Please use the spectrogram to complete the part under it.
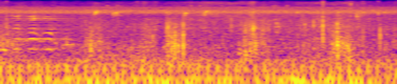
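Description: Several goats bleat in short, scattered calls from their pen on a farm over a steady background hiss, fairly faint and at a moderate distance.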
